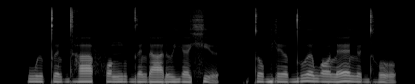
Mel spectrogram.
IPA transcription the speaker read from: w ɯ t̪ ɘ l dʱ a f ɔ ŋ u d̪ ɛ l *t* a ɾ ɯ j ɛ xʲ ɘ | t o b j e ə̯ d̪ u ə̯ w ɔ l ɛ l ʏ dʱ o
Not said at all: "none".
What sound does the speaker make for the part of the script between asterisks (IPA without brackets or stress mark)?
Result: ɾ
